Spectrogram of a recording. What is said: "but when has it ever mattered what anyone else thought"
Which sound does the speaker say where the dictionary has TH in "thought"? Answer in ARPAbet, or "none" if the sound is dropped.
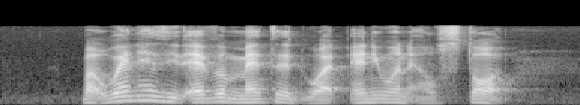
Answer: T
